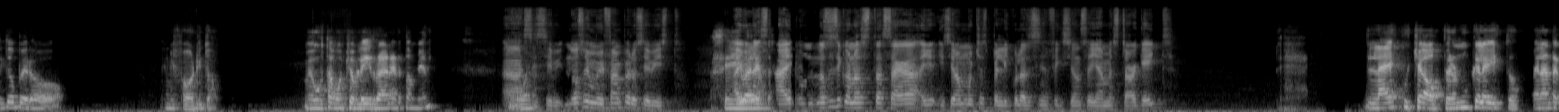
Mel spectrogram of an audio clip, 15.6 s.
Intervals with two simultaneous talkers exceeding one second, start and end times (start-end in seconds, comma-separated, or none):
none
